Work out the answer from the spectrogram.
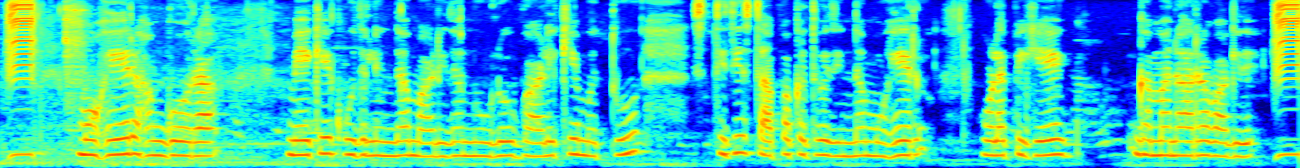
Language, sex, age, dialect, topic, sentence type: Kannada, female, 18-24, Mysore Kannada, agriculture, statement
